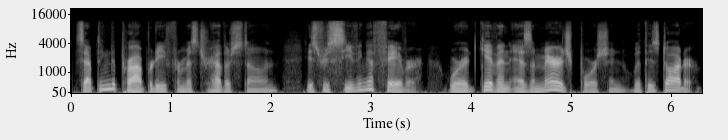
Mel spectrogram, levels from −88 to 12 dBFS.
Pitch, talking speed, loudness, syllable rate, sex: 125 Hz, 190 wpm, -22 LUFS, 6.3 syllables/s, male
